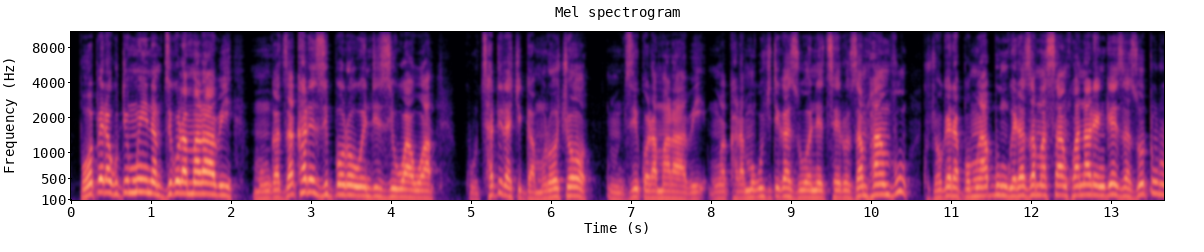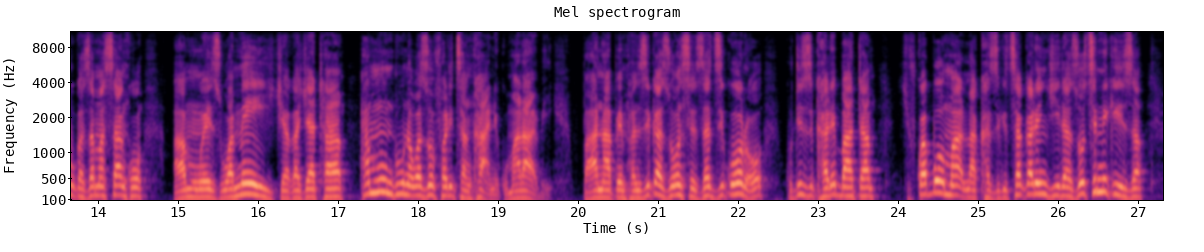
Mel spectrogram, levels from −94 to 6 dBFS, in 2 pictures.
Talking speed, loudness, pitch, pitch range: 105 wpm, -20 LUFS, 170 Hz, 145-195 Hz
